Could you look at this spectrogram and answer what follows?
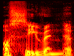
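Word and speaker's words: osci-render: to fade you out I think it's uh pronounced osy render because it generates sound that looks good on an oscilloscope ah now I think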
